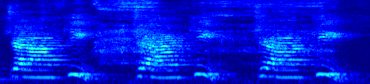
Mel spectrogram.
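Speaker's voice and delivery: excited name chant, not a full yell. A narrator's reading. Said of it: "We all jumped to our feet yelling".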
